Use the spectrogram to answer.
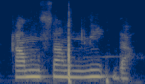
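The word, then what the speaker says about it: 감사합니다: Y entonces, combinando lo que vendrían siendo estas dos sílabas, tanto que esta B se convierte como una M, pasa a ser como Kamsam. ¿Ok? No es como Kamsahab ni Kamsap, es Kamsam con M. Sam, simplemente las dos sílabas se convierten en una sola como Sam.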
